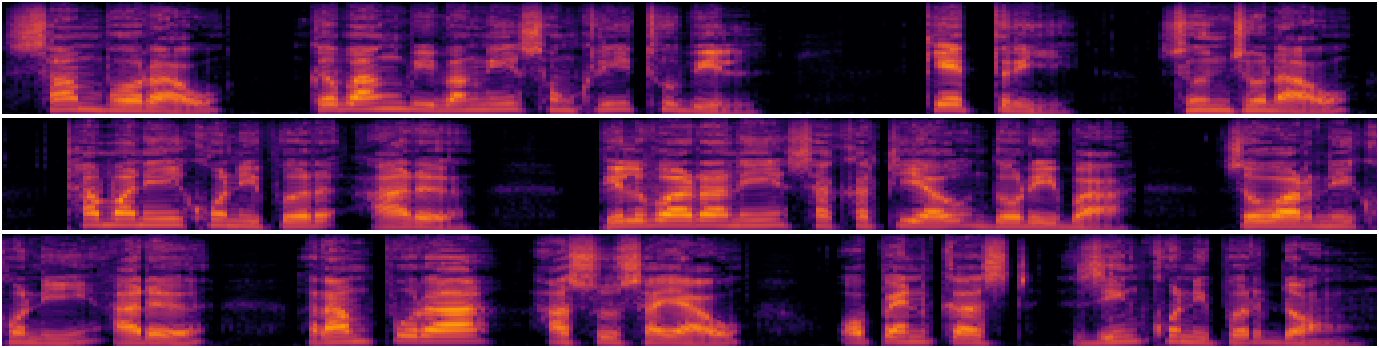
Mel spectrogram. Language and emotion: Bodo, neutral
